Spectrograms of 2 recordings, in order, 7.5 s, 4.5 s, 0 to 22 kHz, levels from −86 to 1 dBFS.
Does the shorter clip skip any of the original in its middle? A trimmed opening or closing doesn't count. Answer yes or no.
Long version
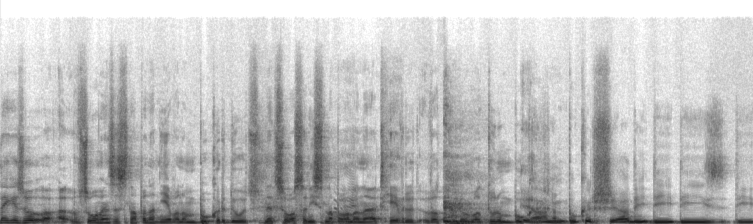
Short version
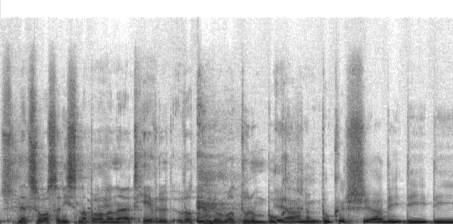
no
